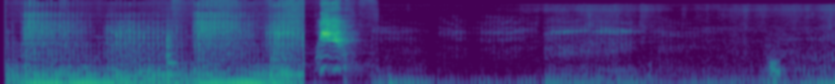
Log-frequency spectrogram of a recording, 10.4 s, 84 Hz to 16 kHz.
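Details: Captive pet puma at home, especially affectionate early in the morning around 5 am, waking its owner. Deep steady pulsed rumbling fills nearly four seconds, then a short rustling burst and a quieter low continuous rumble with faint background noise.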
